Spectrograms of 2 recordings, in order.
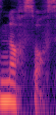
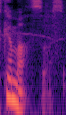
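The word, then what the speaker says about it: Knossos: You see what's what's there today and and you do pronounce the K on Kosos. A lot of people think it's it's Nasos.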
